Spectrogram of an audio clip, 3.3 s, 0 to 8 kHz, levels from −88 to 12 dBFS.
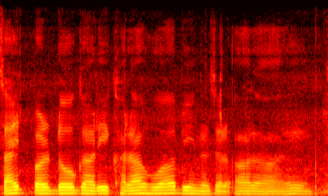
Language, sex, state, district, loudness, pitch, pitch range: Hindi, male, Arunachal Pradesh, Lower Dibang Valley, -17 LUFS, 120 Hz, 110-125 Hz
